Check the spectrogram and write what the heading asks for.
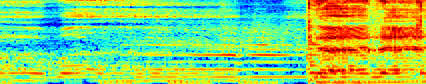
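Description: Hindustani classical-style film song between sung lines: a held note over a steady drone and bass, with the accompaniment coming in louder about one and a half seconds in.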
